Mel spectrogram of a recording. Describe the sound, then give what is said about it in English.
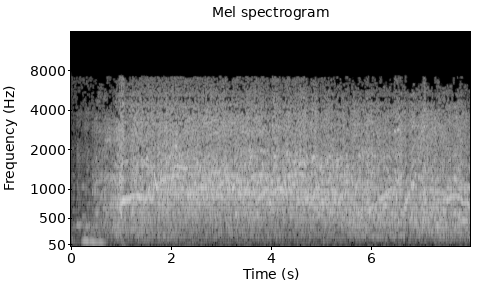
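A frog named Mac gives its version of a wolf whistle at a hen turkey: a loud, raspy, chattering trill that starts with a brief upward sweep and then runs steadily for about seven seconds. “You have just heard the frog's version of a wolf whistle.”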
